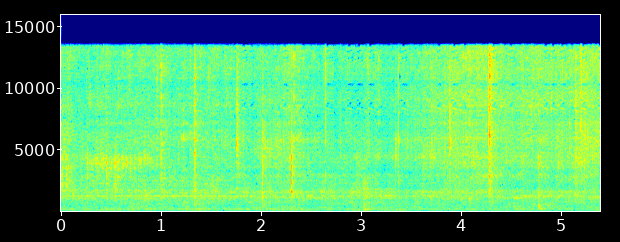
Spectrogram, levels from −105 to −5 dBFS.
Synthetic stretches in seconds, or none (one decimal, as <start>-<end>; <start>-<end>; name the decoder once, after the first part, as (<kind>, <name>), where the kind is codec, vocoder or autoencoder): 1.7-5.4 (codec, SNAC)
